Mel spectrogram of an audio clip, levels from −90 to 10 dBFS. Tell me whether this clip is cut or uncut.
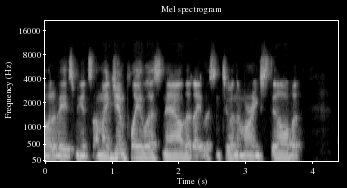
uncut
